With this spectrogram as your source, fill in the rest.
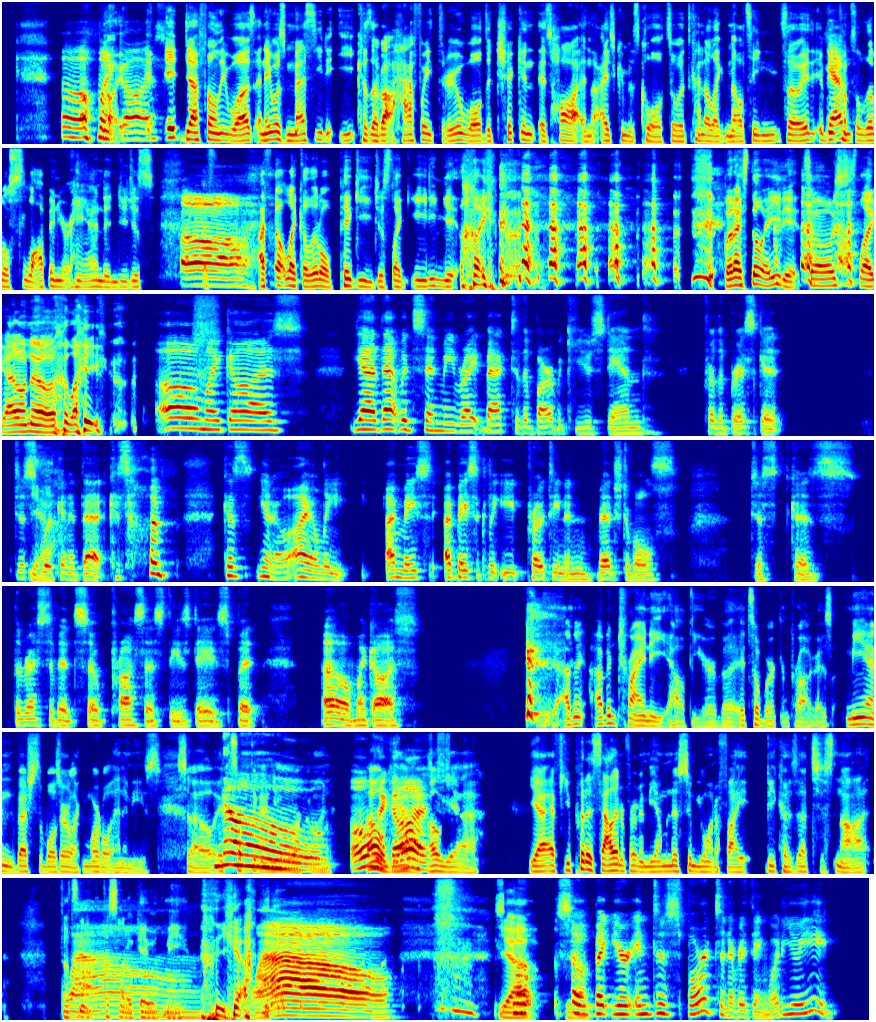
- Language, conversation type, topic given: English, unstructured, What is the most unforgettable street food you discovered while traveling, and what made it special?
- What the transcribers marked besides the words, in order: drawn out: "Ugh"; laugh; laughing while speaking: "like"; laugh; laughing while speaking: "like"; laugh; laughing while speaking: "I'm"; laugh; drawn out: "No"; drawn out: "Wow. Wow"; stressed: "Wow"; laughing while speaking: "Yeah"; laugh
